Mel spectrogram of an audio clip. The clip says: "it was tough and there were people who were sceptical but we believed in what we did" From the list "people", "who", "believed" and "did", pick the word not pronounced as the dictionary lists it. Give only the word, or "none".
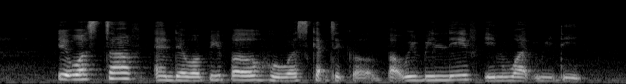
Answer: believed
